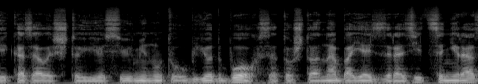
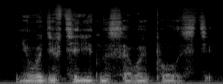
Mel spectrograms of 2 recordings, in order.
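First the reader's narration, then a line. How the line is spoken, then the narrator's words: In an undertone. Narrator (Russian): сказал он вполголоса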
